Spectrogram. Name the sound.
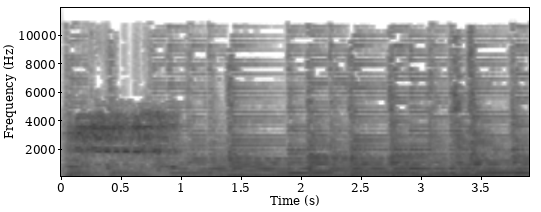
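sheep bleating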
